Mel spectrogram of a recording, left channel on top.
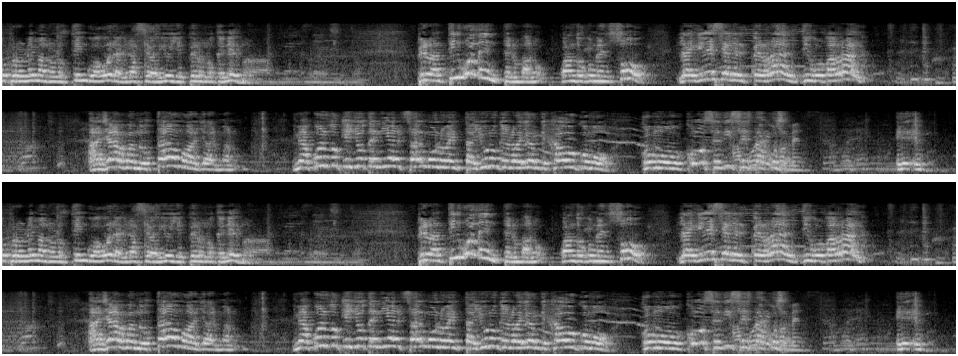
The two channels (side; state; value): both; identical; correlation 1.00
